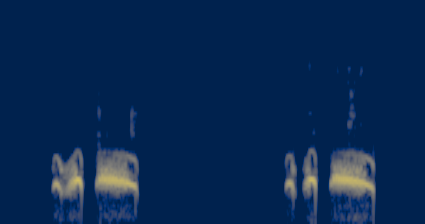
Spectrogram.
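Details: Clean, quiet coo phrases of a spotted dove decoy in Cà Mau, Vietnam, facing a wild bird. Two phrases, each of two quick rising-falling notes and then a longer steady coo, separated by silence.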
